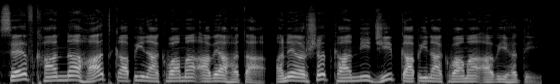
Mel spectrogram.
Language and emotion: Gujarati, neutral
